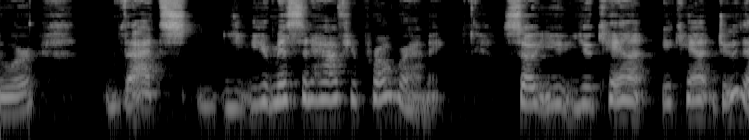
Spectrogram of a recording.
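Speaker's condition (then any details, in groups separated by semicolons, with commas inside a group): No condition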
